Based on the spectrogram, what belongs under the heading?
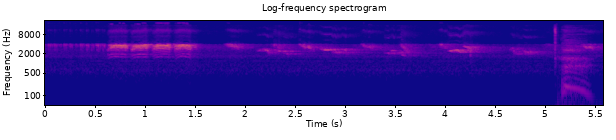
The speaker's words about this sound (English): I know those chirps. You found the chickadees. That I did not. Just like you, they are fictitious. Figments of the imagination. That's a recording.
